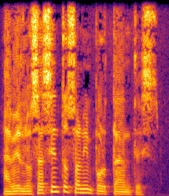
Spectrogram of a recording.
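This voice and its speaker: A man with a Mexican accent hosting a casual radio talk, explaining spelling like a chatty teacher and slowly repeating the key words. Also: fairly low pitch, big pitch swings, a little mellow. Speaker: radio host. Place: radio studio.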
